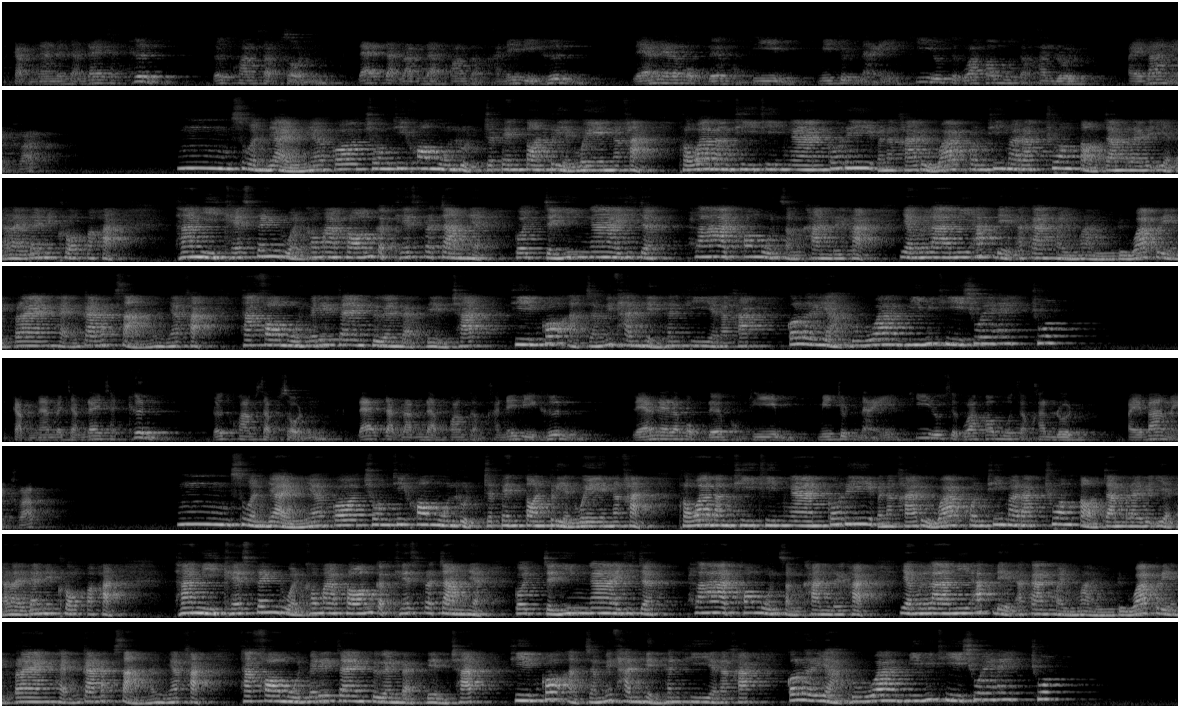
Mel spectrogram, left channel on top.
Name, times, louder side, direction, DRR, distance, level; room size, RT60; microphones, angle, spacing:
voice 1, 0.0-1.6 2.1-3.2 3.6-5.8 6.3-7.9 8.2-10.7 11.3-12.1, right 2 dB, 55° right, 3 dB, 1.1 m, -39 dB
voice 2, 13.5-30.0 30.4-40.0 40.4-45.8, right 2 dB, 30° right, -1 dB, 0.7 m, -29 dB
11.5 x 4.6 x 3.9 m, 0.88 s
head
